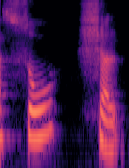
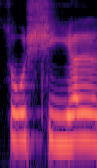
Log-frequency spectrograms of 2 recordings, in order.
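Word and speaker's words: social: हैं यहां हो गया सोशल सोशल इसको सोशल प्रोनाउंस करेंगे सोशियल नहीं करेंगे सोशल हो गया फिर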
